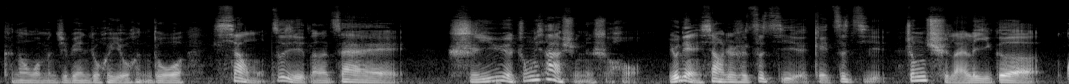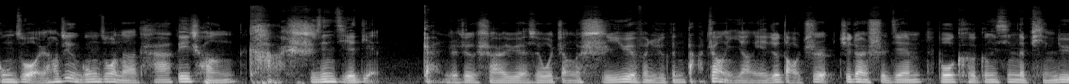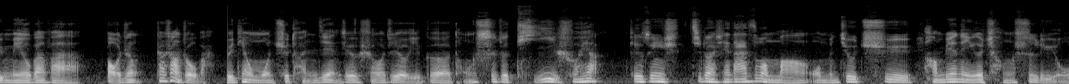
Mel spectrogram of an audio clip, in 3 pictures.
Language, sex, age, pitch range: Chinese, male, 20-39, 90-115 Hz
